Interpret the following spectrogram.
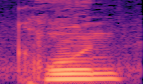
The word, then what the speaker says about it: grün: You might notice that grün is with umlaut. That means you don't say grün. Normally you say grün.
